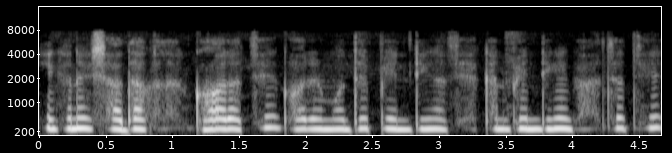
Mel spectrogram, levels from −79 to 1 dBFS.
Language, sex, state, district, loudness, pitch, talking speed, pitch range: Bengali, female, West Bengal, North 24 Parganas, -15 LUFS, 275 Hz, 180 wpm, 265-280 Hz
